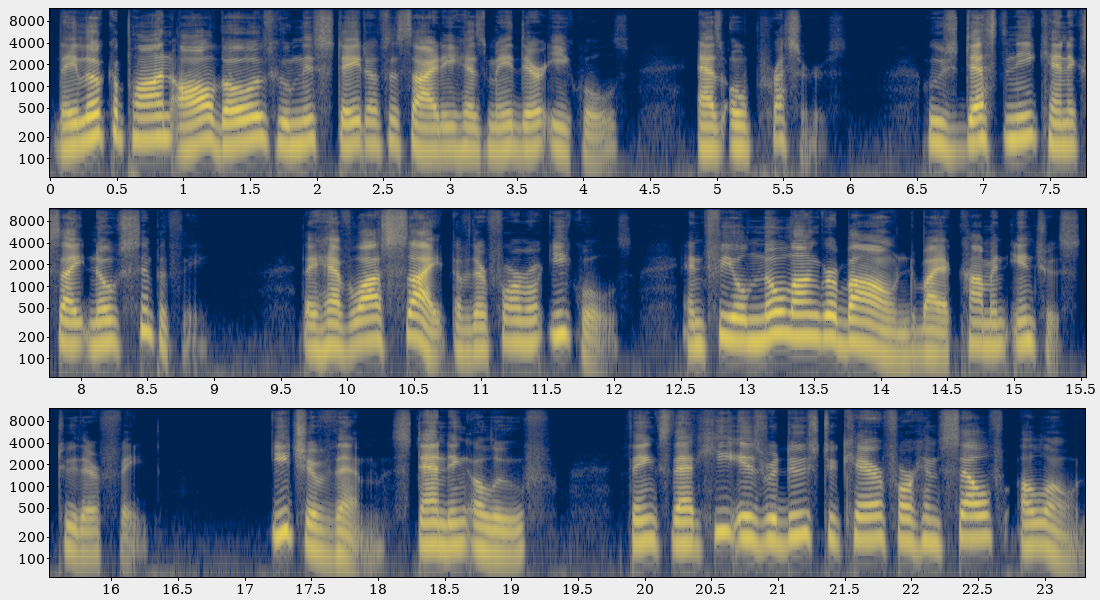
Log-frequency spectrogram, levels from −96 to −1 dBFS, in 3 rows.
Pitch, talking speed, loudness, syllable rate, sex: 160 Hz, 145 wpm, -20 LUFS, 4.4 syllables/s, male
